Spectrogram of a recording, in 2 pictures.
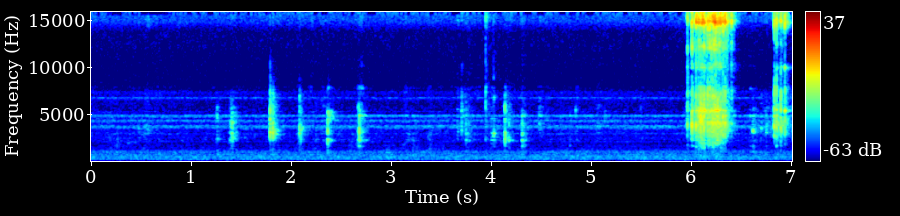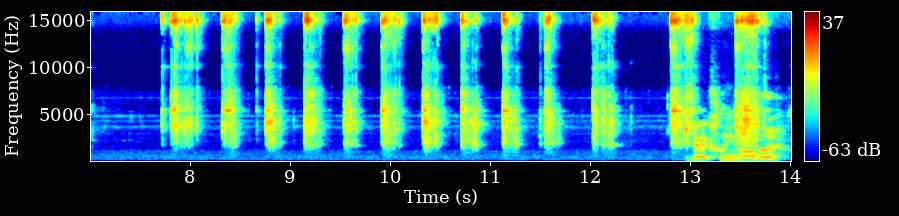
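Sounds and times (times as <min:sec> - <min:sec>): socket ratchet clicking: 0:07.7 - 0:13.7.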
